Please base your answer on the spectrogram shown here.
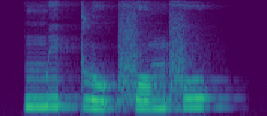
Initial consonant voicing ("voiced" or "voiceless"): voiced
